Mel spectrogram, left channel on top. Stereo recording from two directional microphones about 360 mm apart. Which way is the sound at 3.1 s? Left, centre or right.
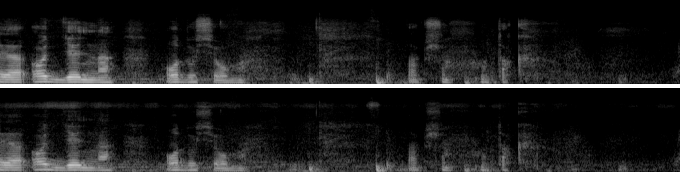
Centre.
